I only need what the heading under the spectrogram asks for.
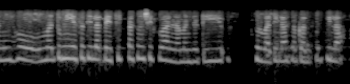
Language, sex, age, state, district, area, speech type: Marathi, female, 18-30, Maharashtra, Ratnagiri, rural, conversation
